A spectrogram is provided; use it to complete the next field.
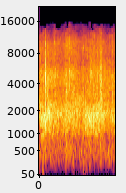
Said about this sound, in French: On peut vous applaudir avec chaleur.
